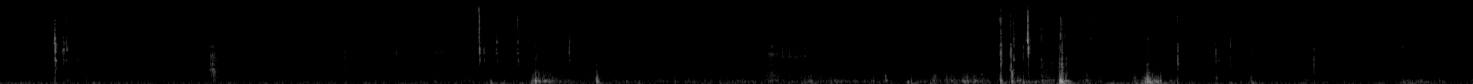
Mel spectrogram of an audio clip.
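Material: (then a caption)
Glycerin soap. A metal utility-knife blade slices thin layers from the top and face of a solid, hand-sized, translucent green glycerin soap bar. The cuts make crisp, short scraping and clicking sounds over a quiet low rumble, with brief pauses between strokes.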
